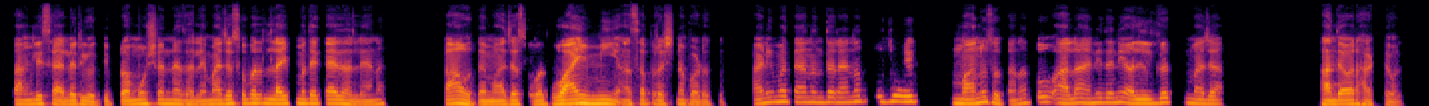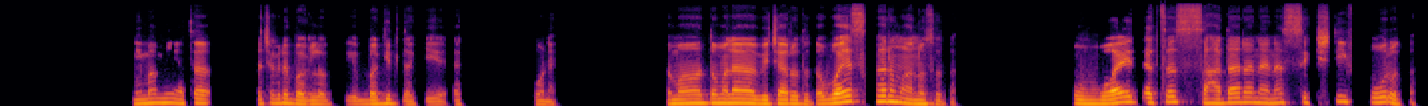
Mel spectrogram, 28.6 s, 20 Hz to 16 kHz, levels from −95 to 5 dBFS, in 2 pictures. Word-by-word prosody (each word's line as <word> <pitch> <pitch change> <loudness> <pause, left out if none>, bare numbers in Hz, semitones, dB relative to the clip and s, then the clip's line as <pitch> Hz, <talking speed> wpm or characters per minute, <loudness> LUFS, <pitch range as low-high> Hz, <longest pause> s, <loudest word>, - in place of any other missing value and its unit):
चांगली 115 +2 +1
सॅलरी 110 -2 +1
होती, 100 +1 -2
प्रमोशन 120 +3 +1
नाही 115 -2 +1
झालं. 105 -1 -2
माझ्यासोबत 130 +4 +1
लाईफमध्ये 135 +1 +3
काय 130 -1 +3
झालंय 100 -4 -1
ना, 115 +3 -4 0.6
का 125 +2 +3
होतंय 110 -6 +3
माझ्यासोबत 110 0 0
वाय 135 +3 +8
मी? 125 -1 +5
असा 110 +2 -3
प्रश्न 110 +1 -2
पडत 100 -2 -4
होता. 100 - -19 0.3
आणि 160 +5 -1
मग 185 +1 0
त्यानंतर 170 0 -3
आहे 165 0 -2
ना 190 - -2
तो 185 -1 -8
जो 195 -1 +1
एक 190 - 0 0.5
माणूस 150 +6 +2
होता 115 -5 -3
ना 130 - -4
तो 175 0 -3
आला 145 +3 0
आणि 155 +2 -1
त्याने 160 +2 -1
अलगद 135 +2 +1 0.2
माझ्या 125 -3 -2 1.0
खांद्यावर 115 +2 +3
हात 105 -3 -2
ठेवला. 90 -2 -7 1.6
आणि 125 - -2
मग 145 +2 +1
मी 150 -1 0
याचा 140 +1 -1
त्याच्याकडे 140 +3 -7
बघलो 115 -1 -1
की 110 -1 -12
बघितलं 115 -2 -2
की 100 -1 -10
अ, 110 - -9 0.7
कोण 110 -3 -7
आहे? 95 - -11 1.1
तर - - -4
मग 140 +1 +2
तो 145 - +2
मला 145 0 +4 0.2
विचारत 125 -1 +2
होता, 110 +3 -4
वयस्कर 190 +3 +4
माणूस 120 -3 0
होता. 105 -1 -10 1.2
वय 130 +7 +4
त्याचं 160 +3 -1
साधारण 155 0 -1
आहे 145 - -1
ना 145 +2 -2
64 165 +2 -4
होतं. 130 -6 -4
130 Hz, 145 wpm, -22 LUFS, 115-150 Hz, 1.6 s, वाय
